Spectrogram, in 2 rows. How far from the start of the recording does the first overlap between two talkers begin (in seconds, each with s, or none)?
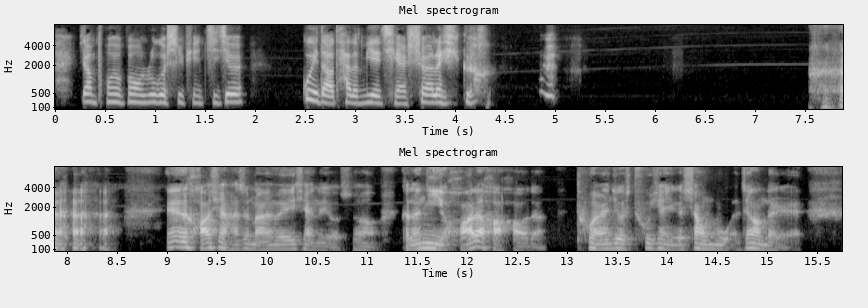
none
